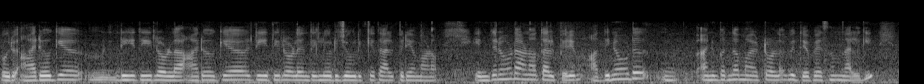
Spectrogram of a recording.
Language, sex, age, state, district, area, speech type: Malayalam, female, 30-45, Kerala, Idukki, rural, spontaneous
